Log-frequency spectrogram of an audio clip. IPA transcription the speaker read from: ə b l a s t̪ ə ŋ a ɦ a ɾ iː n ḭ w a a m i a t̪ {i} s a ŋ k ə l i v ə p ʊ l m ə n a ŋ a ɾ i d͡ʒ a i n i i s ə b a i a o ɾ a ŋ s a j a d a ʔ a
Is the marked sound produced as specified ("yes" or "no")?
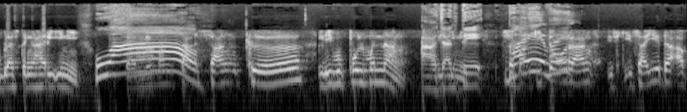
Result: no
